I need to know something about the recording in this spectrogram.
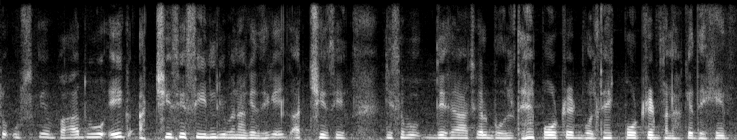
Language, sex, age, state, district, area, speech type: Urdu, male, 18-30, Delhi, East Delhi, urban, spontaneous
